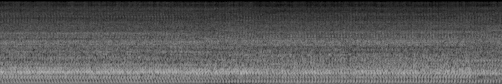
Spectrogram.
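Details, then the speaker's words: Honda Ruckus single-cylinder scooter just started after new fuel pump install, likely not yet warm; steady but fast busy raspy idle; idle set too high, likely adjusted up to compensate for the old bad pump. "So it sounds like the idle's a little bit high. Maybe it needs to warm up a little bit."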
